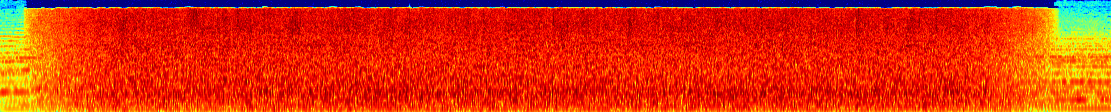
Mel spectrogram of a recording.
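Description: Heavy downpour: a loud, dense, unbroken hiss of rain that cuts in just after the start and cuts off abruptly near the end.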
